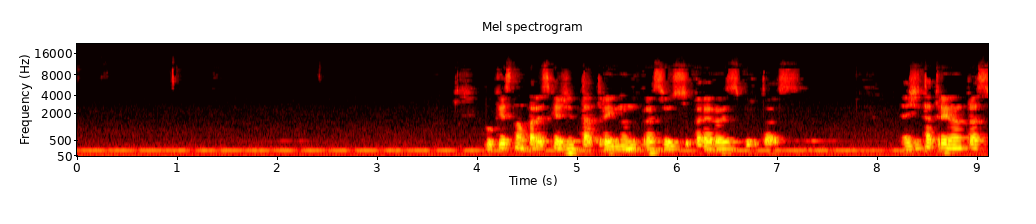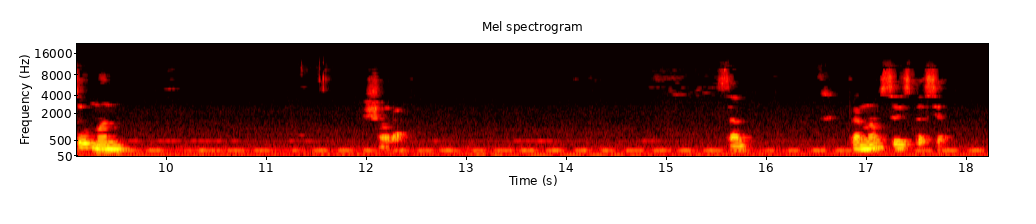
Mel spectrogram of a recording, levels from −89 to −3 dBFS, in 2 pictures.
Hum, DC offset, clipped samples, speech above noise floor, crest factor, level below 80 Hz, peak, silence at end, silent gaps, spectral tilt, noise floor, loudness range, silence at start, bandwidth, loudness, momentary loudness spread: none; under 0.1%; under 0.1%; 23 dB; 22 dB; -60 dBFS; -14 dBFS; 0 s; none; -5 dB/octave; -54 dBFS; 17 LU; 0 s; 12.5 kHz; -32 LUFS; 24 LU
